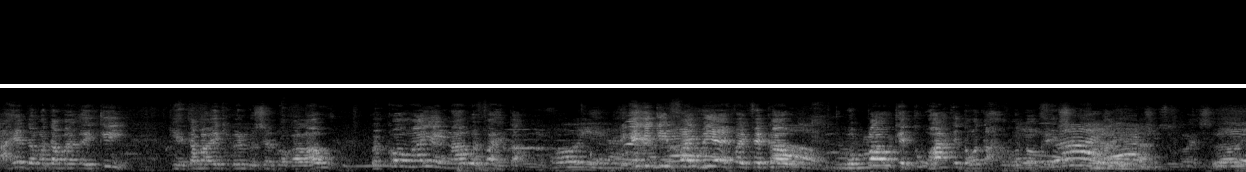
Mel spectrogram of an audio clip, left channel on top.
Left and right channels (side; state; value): left; silent; digital silence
